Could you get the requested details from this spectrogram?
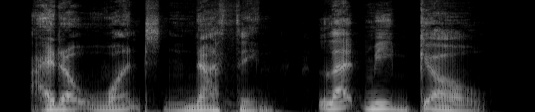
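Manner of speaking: snarled, hostile, snarling delivery. Narrating a story, voicing an old woman pulling away from a girl, snarling. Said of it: "she snarled".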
